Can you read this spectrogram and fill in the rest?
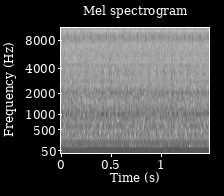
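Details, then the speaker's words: Car idling after starting on a newly installed battery: smooth, even low rumble, no misses, knocks or squeals; normal idle. "So friends, looks like it is fine. The car started nicely and you can heard the sound."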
